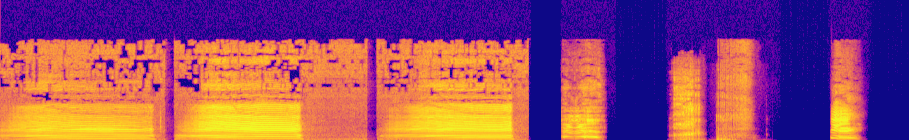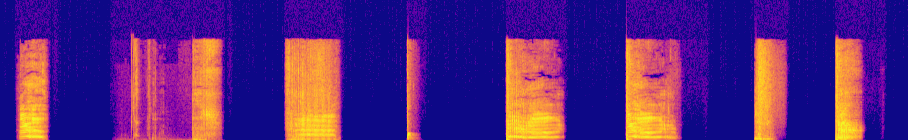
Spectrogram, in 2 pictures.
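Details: Llama calls: three long, strained, arching harmonic cries of about two seconds each, followed by a rapid string of short, clipped, nasal bursts roughly once a second, with silence between them.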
